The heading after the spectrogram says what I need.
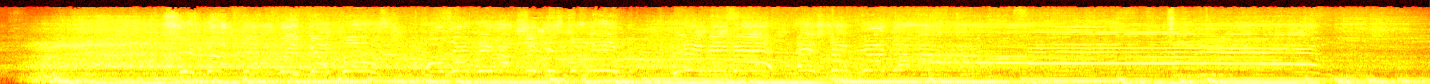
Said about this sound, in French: Bel avant-goût hier soir quand tout Bordeaux a chaviré. Écoutez, la Libération au coup de sifflet final, c'était au Quinconce justement, transformé en fan zone géante.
